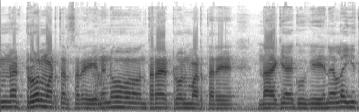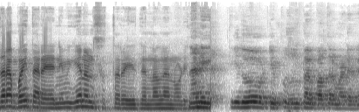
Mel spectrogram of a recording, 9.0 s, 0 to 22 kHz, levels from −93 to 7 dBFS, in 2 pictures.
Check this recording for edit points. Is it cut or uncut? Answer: cut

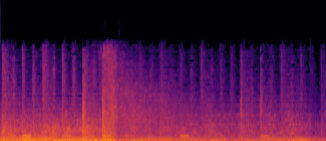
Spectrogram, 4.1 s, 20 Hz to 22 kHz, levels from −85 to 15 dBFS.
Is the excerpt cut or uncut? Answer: cut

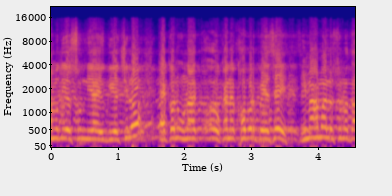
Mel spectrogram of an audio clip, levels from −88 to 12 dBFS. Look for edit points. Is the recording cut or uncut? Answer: uncut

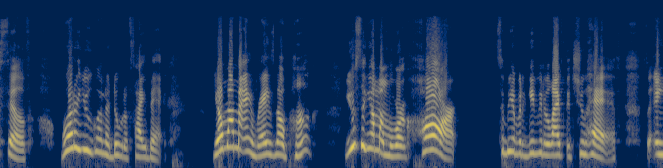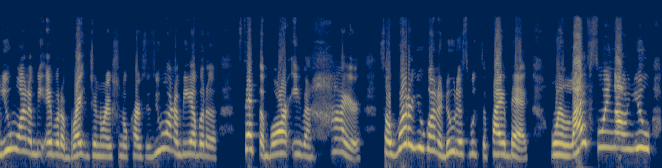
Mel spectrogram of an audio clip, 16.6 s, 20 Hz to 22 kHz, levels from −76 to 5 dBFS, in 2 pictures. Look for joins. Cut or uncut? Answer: cut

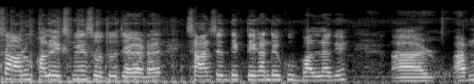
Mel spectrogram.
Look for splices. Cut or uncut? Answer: uncut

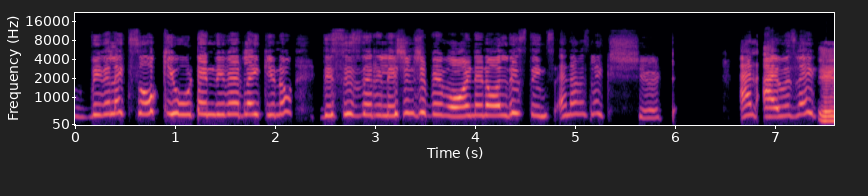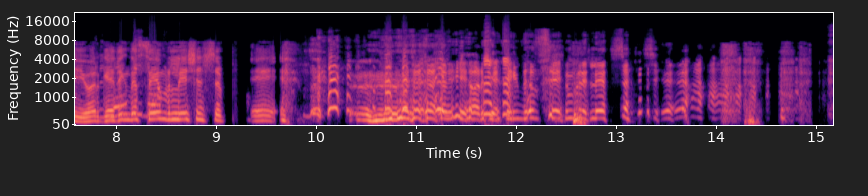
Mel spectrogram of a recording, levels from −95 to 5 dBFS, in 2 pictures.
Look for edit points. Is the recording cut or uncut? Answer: uncut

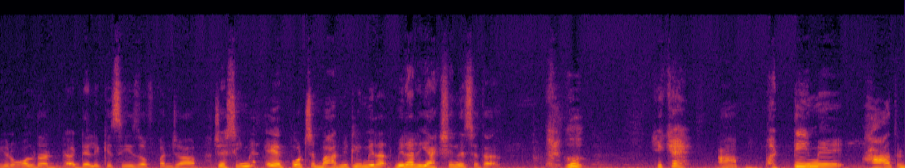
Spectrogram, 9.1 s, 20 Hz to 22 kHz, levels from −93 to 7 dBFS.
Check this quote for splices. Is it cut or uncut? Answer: cut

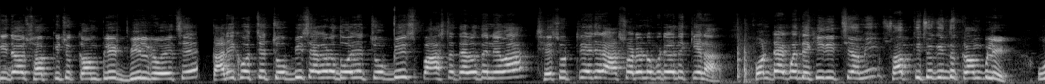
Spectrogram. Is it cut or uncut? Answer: cut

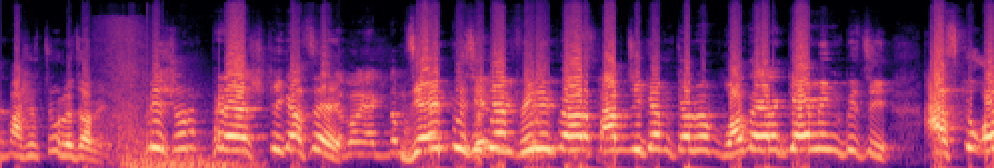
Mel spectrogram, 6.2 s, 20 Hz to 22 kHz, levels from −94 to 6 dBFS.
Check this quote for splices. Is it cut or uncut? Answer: cut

